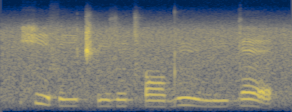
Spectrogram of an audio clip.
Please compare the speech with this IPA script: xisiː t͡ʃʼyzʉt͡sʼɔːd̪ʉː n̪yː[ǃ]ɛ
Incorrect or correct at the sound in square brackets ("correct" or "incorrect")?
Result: incorrect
